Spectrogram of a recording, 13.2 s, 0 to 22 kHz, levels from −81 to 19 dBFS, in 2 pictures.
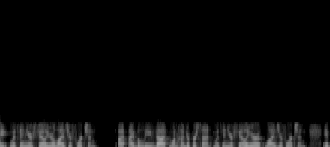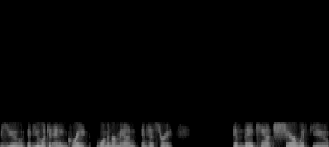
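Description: No faults are present; the speech runs over an ordinary G.711 telephone path, so everything sits inside the 200 Hz to 3.4 kHz line band, with nothing above it.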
